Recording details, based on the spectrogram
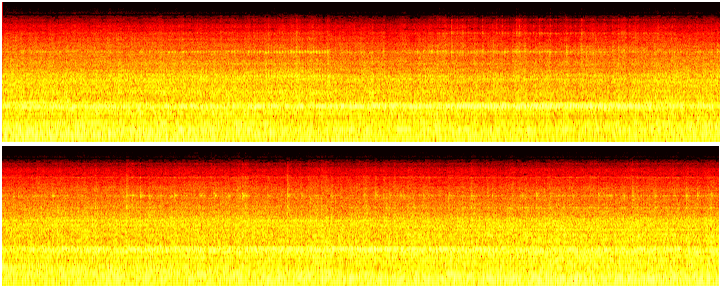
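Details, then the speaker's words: Old Craftsman table saw from a barn, running: steady hum and high whine with loose uneven rattle, belt vibrating heavily; owner suspects worn bearing, possibly in the motor, unconfirmed. "it sounds kind of wonky but is that how it should sound like it's rattling yeah and this belt was vibrating all over the place the bearing might be a little worn in there"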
